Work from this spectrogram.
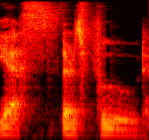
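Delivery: hushed whisper. Voicing a sword that whispers into a character's mind: whispering. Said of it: "Stormbringer whispers into your brain".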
